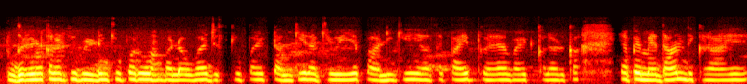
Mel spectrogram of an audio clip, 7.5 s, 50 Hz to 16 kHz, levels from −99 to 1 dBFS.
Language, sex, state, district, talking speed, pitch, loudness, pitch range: Hindi, female, Bihar, Gaya, 240 wpm, 250 Hz, -18 LUFS, 240-260 Hz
